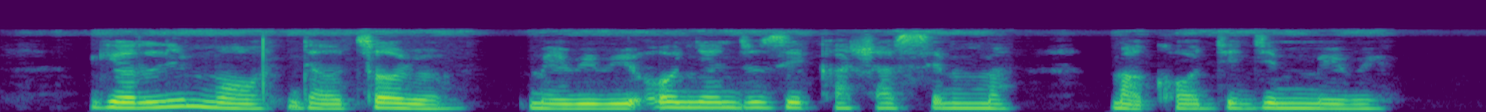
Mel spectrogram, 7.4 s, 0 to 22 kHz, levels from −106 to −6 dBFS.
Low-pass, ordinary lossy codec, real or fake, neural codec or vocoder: 7.2 kHz; none; real; none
